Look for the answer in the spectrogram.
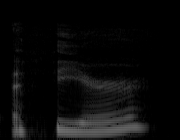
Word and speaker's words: Atheer: Pronounced Atheer.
